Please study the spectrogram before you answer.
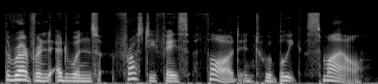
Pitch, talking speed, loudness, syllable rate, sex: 165 Hz, 160 wpm, -21 LUFS, 5.0 syllables/s, female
